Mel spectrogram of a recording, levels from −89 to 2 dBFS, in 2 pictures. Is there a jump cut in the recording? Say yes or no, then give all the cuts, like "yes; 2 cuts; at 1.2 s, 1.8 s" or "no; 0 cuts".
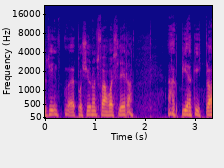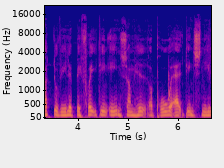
no; 0 cuts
